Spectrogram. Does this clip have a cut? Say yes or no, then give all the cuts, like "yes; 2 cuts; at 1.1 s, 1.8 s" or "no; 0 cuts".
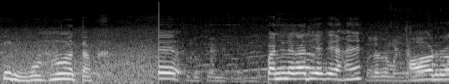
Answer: yes; 1 cut; at 1.6 s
